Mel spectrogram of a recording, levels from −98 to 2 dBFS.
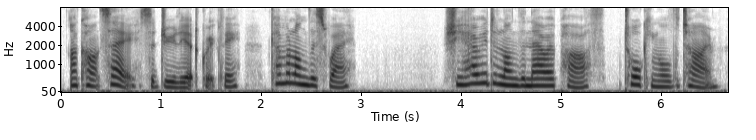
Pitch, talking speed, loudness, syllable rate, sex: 240 Hz, 180 wpm, -17 LUFS, 5.3 syllables/s, female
